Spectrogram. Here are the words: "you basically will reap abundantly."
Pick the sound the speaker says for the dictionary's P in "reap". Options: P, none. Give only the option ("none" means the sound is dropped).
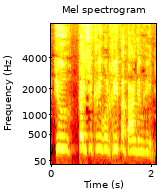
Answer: P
